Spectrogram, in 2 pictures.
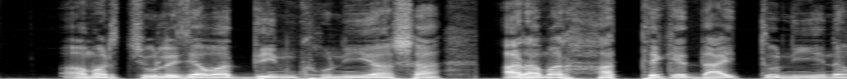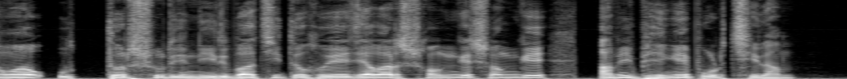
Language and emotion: Bengali, sad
